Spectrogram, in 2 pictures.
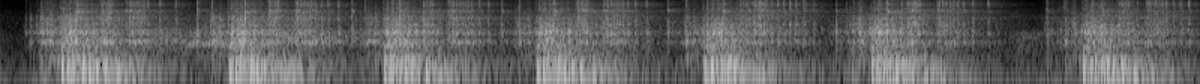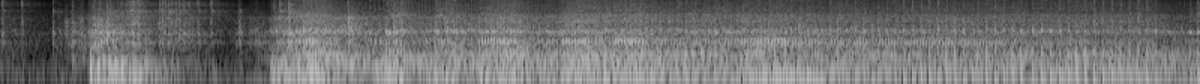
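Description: Mini moto's small chainsaw-type engine being pull-started: several recoil-starter pulls about a second apart, each turning it over briefly, until it catches about seven seconds in and runs steadily. It is hard to start, which the owner puts down to flooding from a cracked fuel hose.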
